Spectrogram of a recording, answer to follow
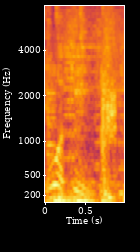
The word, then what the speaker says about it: Wookie: my name is Wookie. Rhymes with cookie.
